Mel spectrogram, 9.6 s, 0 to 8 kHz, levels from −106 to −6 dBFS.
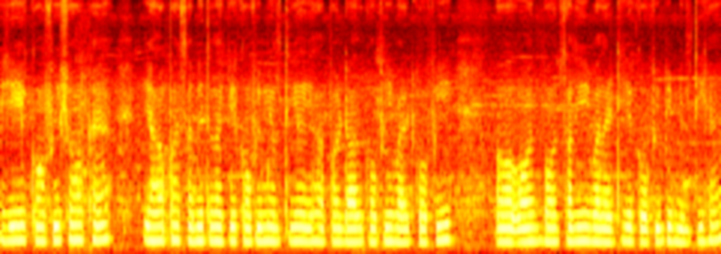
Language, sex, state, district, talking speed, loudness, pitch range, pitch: Hindi, male, Uttar Pradesh, Hamirpur, 170 wpm, -16 LUFS, 155-165 Hz, 160 Hz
